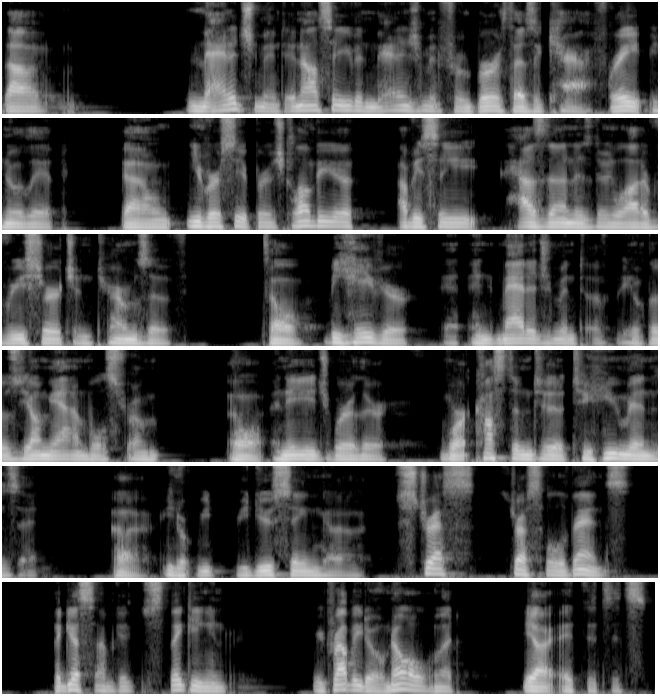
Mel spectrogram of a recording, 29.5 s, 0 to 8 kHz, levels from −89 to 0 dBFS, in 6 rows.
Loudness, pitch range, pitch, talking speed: -24 LUFS, 95-110 Hz, 100 Hz, 165 wpm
